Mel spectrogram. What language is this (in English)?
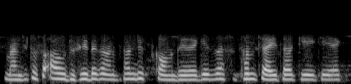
Dogri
